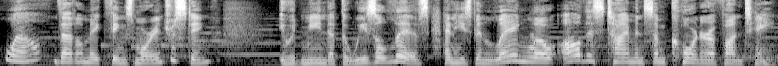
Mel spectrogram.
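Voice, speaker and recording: A man voicing a suave, composed young magician in a video game, light and youthful, polite and smoothly articulate. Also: sits high, lively intonation, normal speed. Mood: intrigued, calm. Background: background music.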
